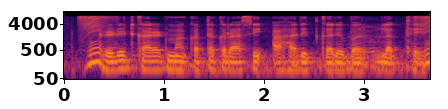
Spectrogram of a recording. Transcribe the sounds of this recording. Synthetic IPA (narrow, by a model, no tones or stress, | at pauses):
kɾeɖɪʈkaɾəʈmãkət̪əkɾasia̰ɦa̰ɾɪt̪kəɾebəɾləɡ̚t̪ʰe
